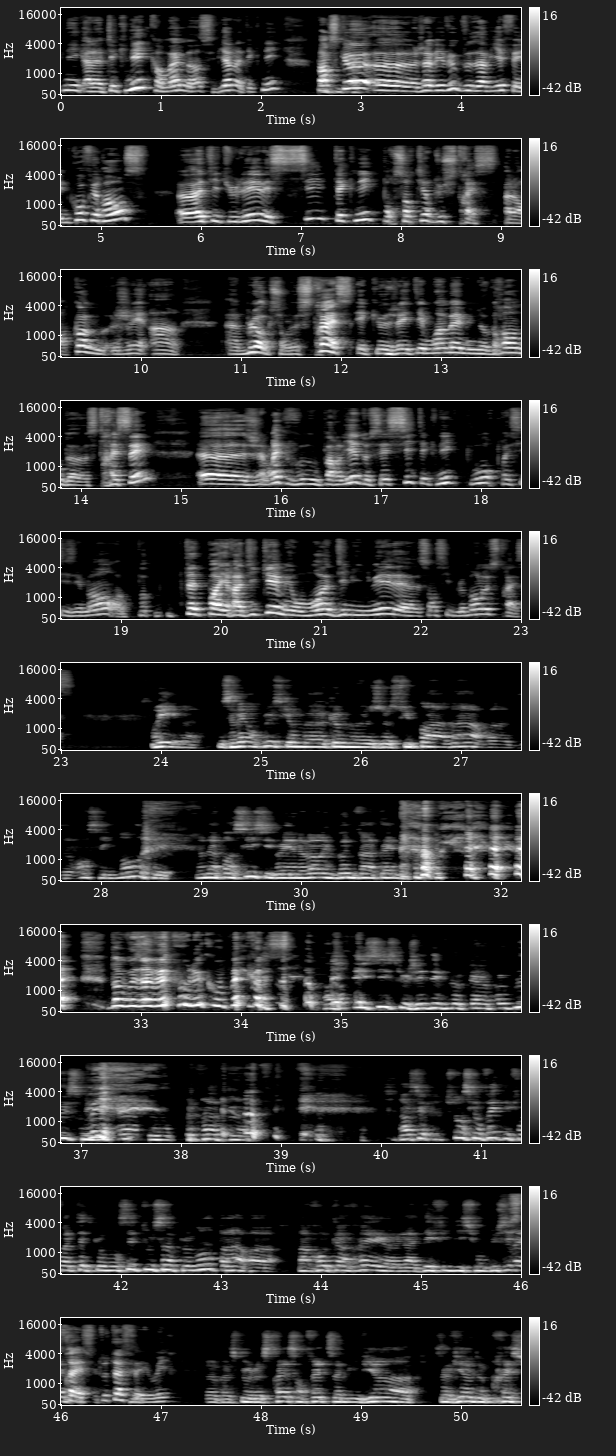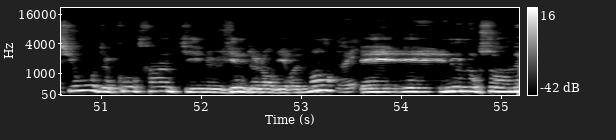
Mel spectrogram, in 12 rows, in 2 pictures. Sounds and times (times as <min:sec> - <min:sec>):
Speech: 0:00.0 - 0:23.1, 0:23.9 - 0:55.1.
